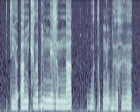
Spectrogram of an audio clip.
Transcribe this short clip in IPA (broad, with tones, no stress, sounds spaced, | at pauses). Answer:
t̪ i˧˩ ə̯ ʔ a˧ n t͡ɕ u˧ ə̯ ɓ i˧ m n e˨˦ z ə˧ m n a˦˥ t̚ | ɓ ṵ˧˨ ə̯ k ə˨˩ p̚ ŋ a̰˧˨ ŋ ɓ ɨ˧˩ ə̯ x ɨ˧ ə̯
